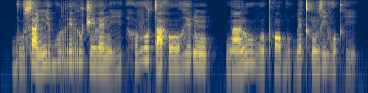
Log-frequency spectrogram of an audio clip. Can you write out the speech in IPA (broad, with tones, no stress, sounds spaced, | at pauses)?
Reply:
ɡ uː˨ s a˦˨ ɲ ɪ˦ b uː˦ r ɪ˦ r u˦ t͡ʃ e˦ l ɛ˦ n i˨˦ | h ʊ˦ v o˦ t a˨˦ h oː˨ ɣ ɪ˦ ɗ ũ˦ | w ã˨ l uː˦ β ʊ˨ pʰ ɔ˨ b uː˨ ɡ͡b ɛ˨ kʰ ũ˨ z i˦ v o˨ kʰ i˨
